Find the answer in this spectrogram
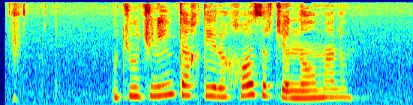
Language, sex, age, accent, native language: Uzbek, female, 19-29, Toshkent shahri, Uzbek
